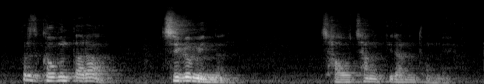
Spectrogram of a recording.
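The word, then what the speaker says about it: 草场地: 그래서 그분 따라 지금 있는 차오창띠라는 동네예요. 중국 발음으로 차오창띠라고 이야기하는데 우리말로 하면 초장지.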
